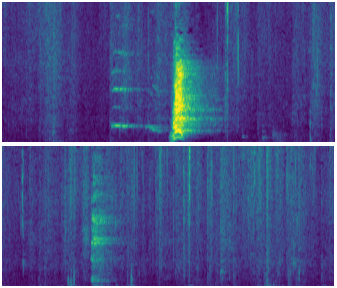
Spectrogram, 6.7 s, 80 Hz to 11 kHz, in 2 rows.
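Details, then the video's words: Playing puppies on day 32: a brief whine leads into one loud, sharp puppy bark, followed by softer yips and scuffling noises in a small room. "Puppies playing"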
